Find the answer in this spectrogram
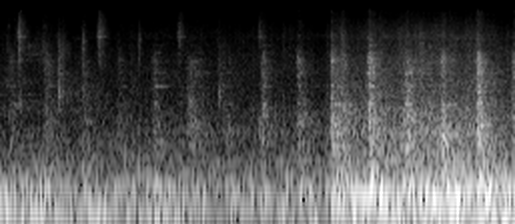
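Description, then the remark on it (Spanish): An olive oil mill run by the firm La Ibérica in Bailé, Jaén, works at full capacity, its machinery running nonstop, a dense low rumble with repeated hissing, clattering bursts on top, growing louder and busier about two-thirds of the way through. No one speaks. “A pleno rendimiento esta almazara.”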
